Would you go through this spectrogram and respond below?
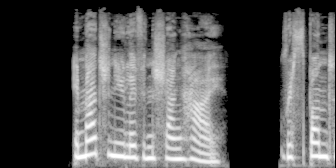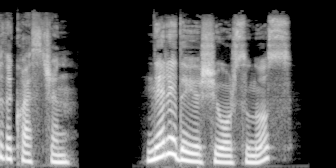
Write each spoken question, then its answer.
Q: Nerede yaşıyorsunuz?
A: Şangay'da yaşıyorum.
